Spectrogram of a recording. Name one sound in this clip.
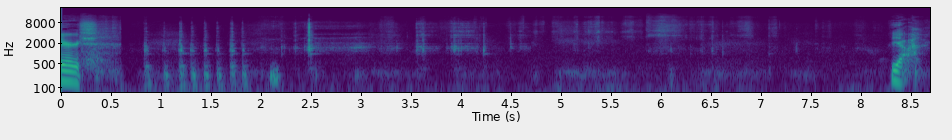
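Small hard parts click and rattle as they are fitted together by hand.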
